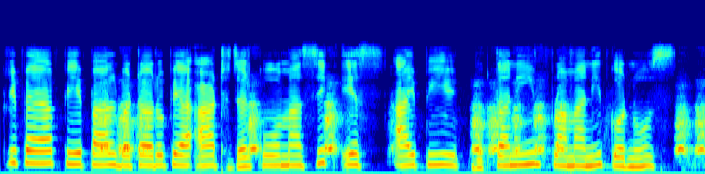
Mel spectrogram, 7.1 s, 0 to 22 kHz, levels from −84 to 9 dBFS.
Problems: constant background noise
